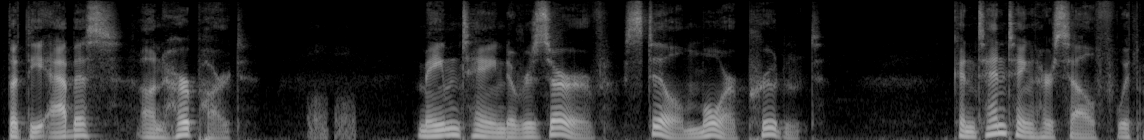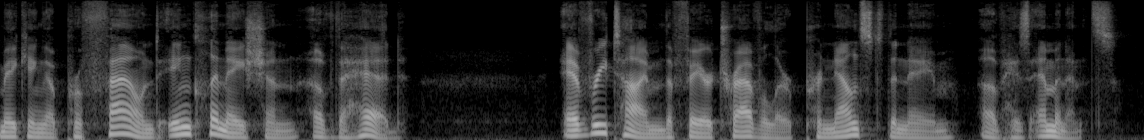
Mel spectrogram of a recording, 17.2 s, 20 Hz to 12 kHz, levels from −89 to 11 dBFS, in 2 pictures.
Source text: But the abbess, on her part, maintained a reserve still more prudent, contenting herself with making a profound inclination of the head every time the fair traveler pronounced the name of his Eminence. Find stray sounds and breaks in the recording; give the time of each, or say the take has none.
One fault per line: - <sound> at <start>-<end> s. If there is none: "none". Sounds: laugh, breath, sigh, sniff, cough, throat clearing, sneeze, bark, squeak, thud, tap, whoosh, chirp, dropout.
- laugh at 2.3-2.7 s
